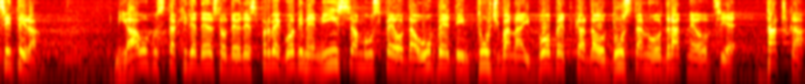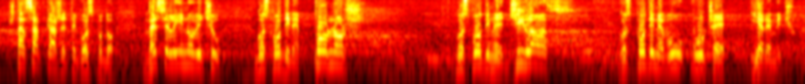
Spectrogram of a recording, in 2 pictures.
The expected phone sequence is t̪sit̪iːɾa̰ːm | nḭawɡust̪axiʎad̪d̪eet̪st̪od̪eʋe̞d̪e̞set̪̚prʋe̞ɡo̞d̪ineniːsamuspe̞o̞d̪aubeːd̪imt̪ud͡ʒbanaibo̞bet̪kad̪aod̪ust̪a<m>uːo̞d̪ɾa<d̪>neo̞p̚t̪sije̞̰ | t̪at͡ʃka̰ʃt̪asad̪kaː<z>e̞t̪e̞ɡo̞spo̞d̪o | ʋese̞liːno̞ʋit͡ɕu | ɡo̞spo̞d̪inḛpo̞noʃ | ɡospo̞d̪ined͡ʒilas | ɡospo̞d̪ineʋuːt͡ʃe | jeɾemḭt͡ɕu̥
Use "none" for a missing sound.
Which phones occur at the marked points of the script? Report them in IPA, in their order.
n, t̪, ʒ

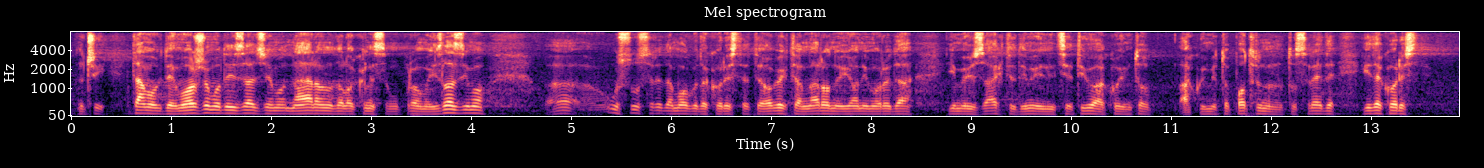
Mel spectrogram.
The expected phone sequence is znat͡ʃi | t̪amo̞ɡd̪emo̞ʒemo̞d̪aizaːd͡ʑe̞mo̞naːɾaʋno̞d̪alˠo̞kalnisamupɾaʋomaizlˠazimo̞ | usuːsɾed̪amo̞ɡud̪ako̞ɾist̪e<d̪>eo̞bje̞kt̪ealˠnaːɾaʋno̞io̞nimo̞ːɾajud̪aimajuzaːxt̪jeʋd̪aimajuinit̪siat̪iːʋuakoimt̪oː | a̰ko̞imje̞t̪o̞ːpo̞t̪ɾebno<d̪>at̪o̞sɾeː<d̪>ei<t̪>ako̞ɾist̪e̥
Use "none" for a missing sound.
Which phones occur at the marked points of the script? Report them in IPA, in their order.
t̪, d̪, d̪, d̪

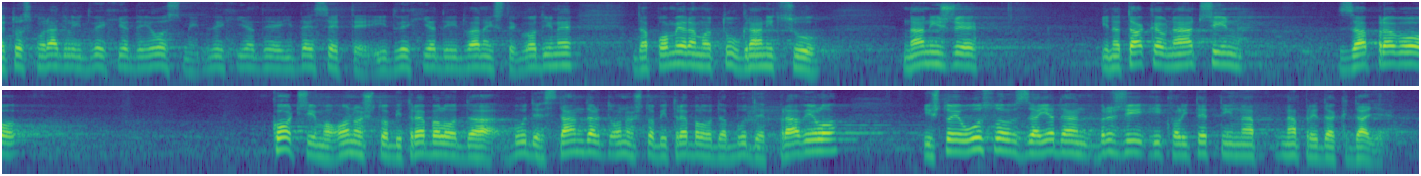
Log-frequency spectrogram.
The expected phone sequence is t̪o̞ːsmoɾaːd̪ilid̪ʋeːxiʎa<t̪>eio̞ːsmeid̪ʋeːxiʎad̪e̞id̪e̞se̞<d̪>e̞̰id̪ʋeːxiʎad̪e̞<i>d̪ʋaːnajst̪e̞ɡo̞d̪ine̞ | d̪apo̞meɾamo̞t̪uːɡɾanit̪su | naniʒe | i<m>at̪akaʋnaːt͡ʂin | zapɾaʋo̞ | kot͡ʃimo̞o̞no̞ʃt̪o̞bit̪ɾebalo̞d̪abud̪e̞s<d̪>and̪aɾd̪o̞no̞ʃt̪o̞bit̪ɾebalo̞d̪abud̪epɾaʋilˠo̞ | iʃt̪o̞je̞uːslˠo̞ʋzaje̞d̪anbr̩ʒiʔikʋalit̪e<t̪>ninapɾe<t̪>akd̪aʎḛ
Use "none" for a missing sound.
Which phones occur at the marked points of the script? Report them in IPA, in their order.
d̪, t̪, i, n, t̪, t̪, d̪

